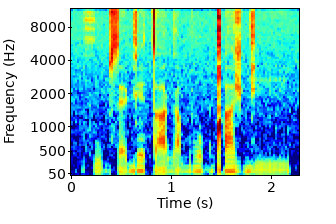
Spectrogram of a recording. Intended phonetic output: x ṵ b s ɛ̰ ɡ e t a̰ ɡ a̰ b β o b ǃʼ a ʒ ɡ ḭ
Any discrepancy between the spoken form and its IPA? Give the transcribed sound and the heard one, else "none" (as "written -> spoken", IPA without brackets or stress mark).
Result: none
